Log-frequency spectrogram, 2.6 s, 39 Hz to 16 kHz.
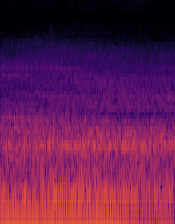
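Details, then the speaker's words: VEVOR 8kW diesel air heater in an M35A2/M109A3 camper truck just switched off: fan keeps running to cool down before shutting itself off, steady even whooshing hum with low rumble and no flame pulsing; normal cool-down. "that's turning off the fan is going to have to run for a while to cool everything down so don't worry about if you select off and you still hear it running"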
